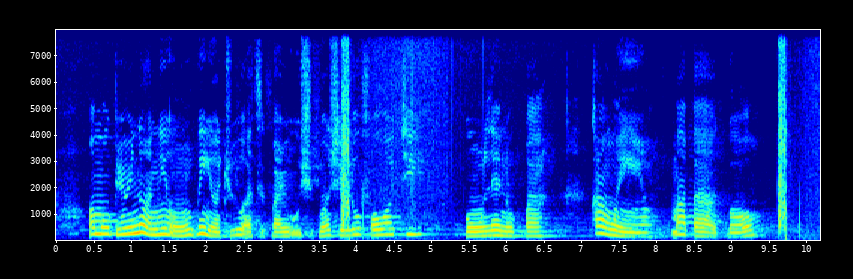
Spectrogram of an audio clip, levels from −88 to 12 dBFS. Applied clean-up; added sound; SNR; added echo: none; Fire; 16 dB; reverberation time 0.9 s.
